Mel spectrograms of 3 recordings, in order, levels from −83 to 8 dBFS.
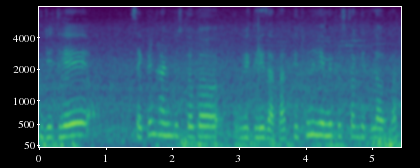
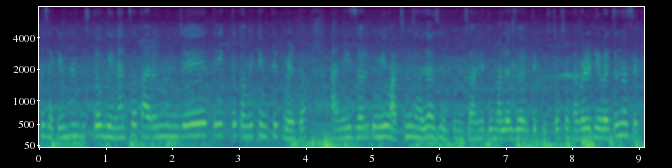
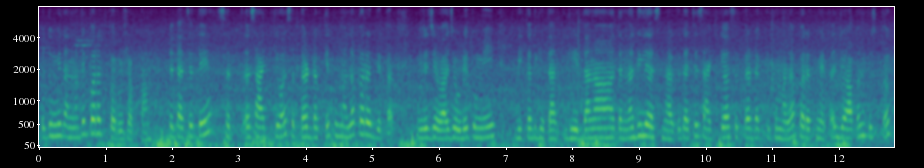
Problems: constant background noise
